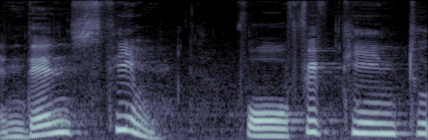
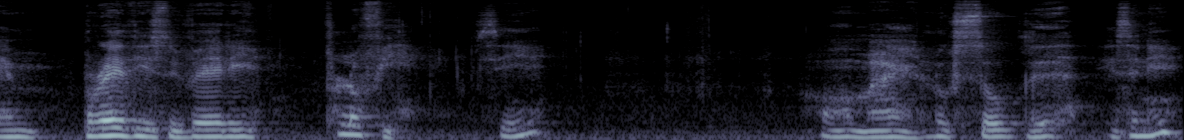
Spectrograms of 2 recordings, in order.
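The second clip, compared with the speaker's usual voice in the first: soft, hushed, very quiet half-whisper; 5 semitones lower, 14 dB quieter than usual. Showing a freshly baked bun up close: half-whispering. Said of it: "Why am I whispering to you?".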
